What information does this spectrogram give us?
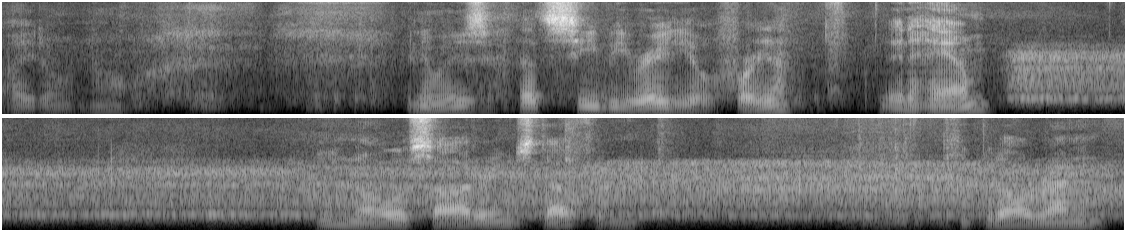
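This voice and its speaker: Low-voiced man rambling over heavy noise. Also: takes it slowly, pauses often. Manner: rambling, plain-spoken, corrects himself. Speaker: CB and ham radio hobbyist showing off a collection. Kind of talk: casual unscripted show-and-tell. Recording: very noisy home-video sound with hiss.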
